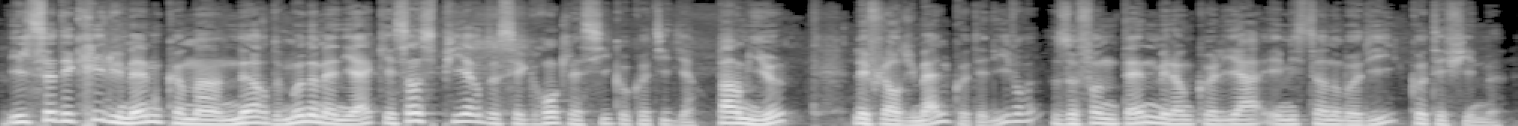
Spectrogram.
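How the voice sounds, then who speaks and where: A man's voice: mid-range voice, lively intonation, normal speed, warm tone. A man hosting a podcast, reading out a guest introduction with playful joking asides and frequent laughter. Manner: playful, often breaks into laughter. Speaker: podcast host.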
